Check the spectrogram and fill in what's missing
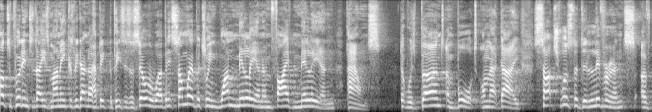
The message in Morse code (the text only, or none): none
